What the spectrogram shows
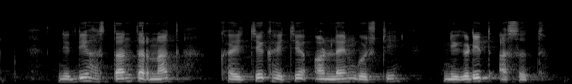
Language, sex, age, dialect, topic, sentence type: Marathi, male, 18-24, Southern Konkan, banking, question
